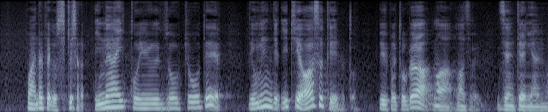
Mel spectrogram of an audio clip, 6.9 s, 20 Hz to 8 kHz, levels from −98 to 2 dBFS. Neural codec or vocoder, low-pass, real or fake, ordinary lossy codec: codec, 16 kHz, 1 kbps, FunCodec, trained on Chinese and English, 50 frames a second; none; fake; none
